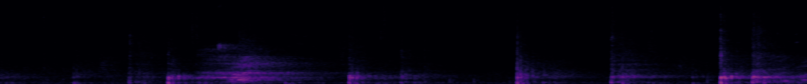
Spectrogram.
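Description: A tennis ball being hit with rackets and bouncing on an indoor court, heard as a string of sharp knocks at uneven intervals, each ringing out in the large hall's echo. A voice calls out briefly about two seconds in.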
